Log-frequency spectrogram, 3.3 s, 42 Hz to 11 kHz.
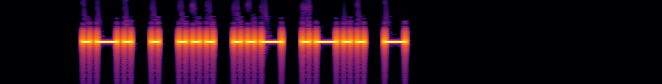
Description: Morse code, heard as a keyed tone, about 34 wpm, 700 Hz. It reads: RESULT
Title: ING Suffix - Top 100 Words with Base Words 35wpm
